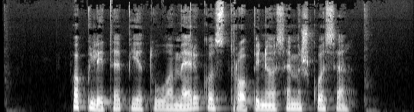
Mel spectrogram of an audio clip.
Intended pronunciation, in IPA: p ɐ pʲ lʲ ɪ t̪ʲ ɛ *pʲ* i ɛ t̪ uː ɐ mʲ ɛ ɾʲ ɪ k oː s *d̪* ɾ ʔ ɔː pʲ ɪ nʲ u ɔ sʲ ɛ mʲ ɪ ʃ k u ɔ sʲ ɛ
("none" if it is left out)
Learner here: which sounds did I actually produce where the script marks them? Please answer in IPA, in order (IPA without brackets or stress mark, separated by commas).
pʲ, t̪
